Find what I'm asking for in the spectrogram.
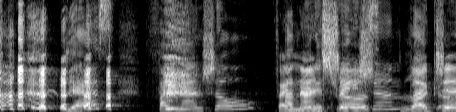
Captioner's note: both laughing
